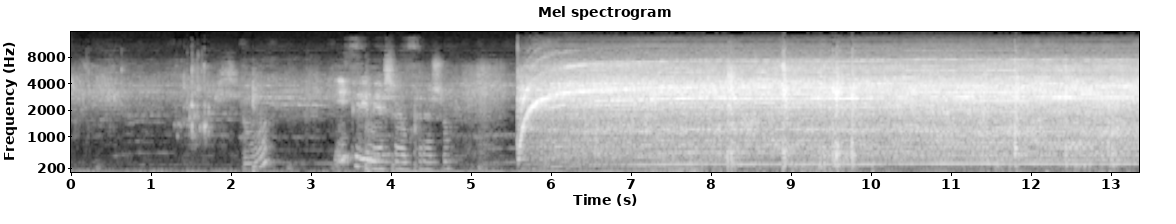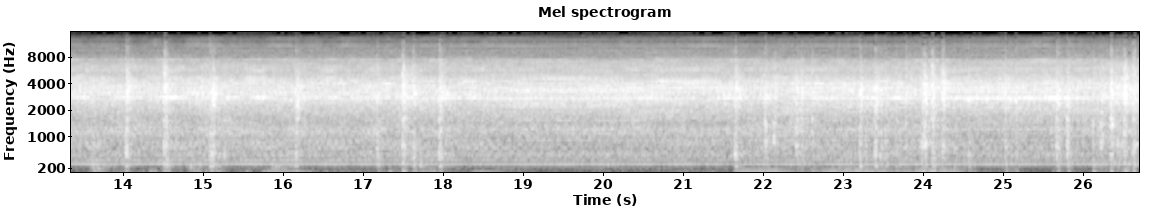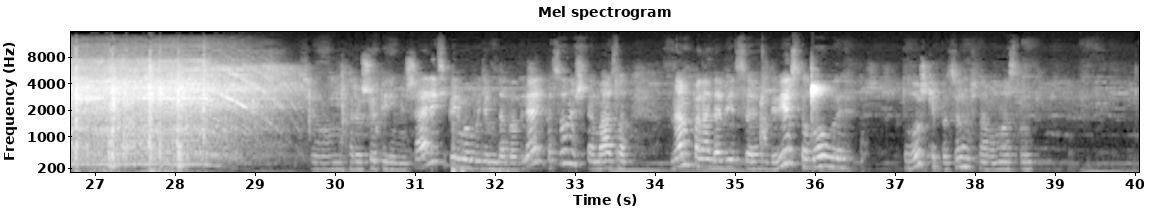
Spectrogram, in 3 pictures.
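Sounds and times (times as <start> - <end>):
electric hand mixer whirring: 5.6 - 29.8.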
